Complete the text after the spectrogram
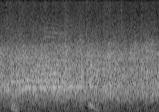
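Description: audience clapping hands

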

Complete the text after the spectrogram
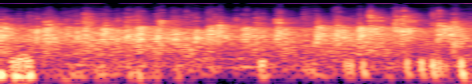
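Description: audience applause

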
